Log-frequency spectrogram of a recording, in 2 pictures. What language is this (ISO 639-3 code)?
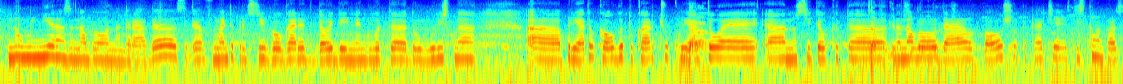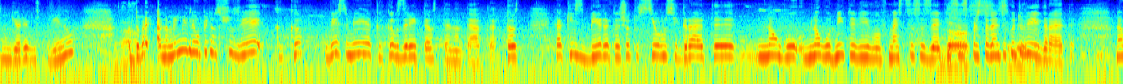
bul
